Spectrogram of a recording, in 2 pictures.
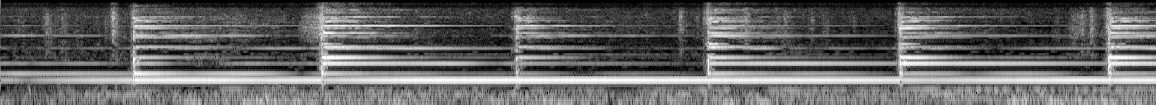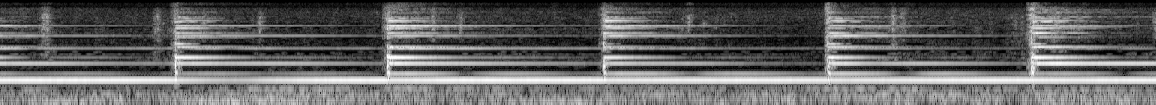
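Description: The Chernobyl memorial bell tolls about a dozen times at a slow, steady pace, each ringing strike lingering into the next, over a constant low rumbling background like wind.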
